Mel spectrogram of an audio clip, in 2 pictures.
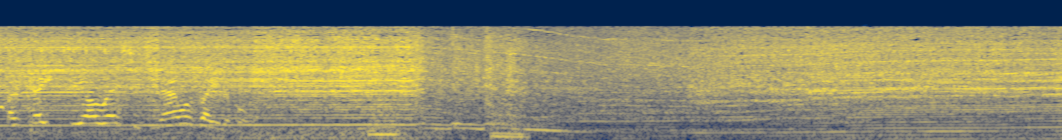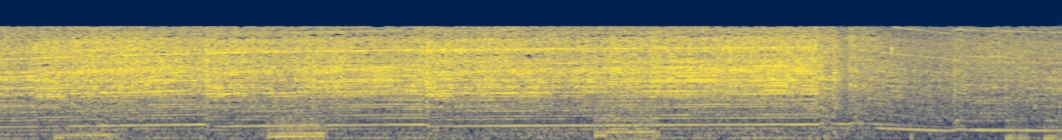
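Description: A racing car engine whines at high revs, dropping in pitch with each downshift and rising again as it speeds up.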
